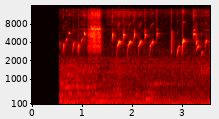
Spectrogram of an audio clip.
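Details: European goldfinch, a Seville-style bird, singing a rapid stream of high, bright twittering notes and short liquid trills after half a second of silence, with a brief buzzy burst near the start.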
